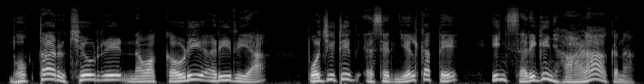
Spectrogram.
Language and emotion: Santali, surprised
